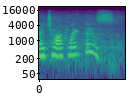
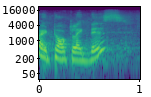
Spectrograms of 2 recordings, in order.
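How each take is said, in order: First: Said in the usual way. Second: Thick Indian accent for business hours; nine-to-five voice. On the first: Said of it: "and from five to nine". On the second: Shown as a demonstration. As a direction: put on the Indian accent for the customers. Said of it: "From nine to five".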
